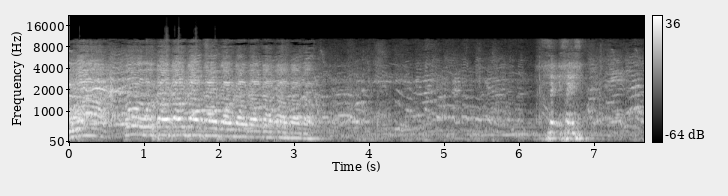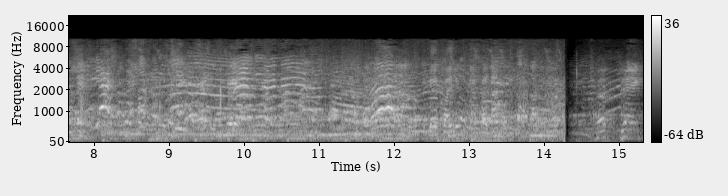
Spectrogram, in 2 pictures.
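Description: Children shout and chatter outdoors.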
